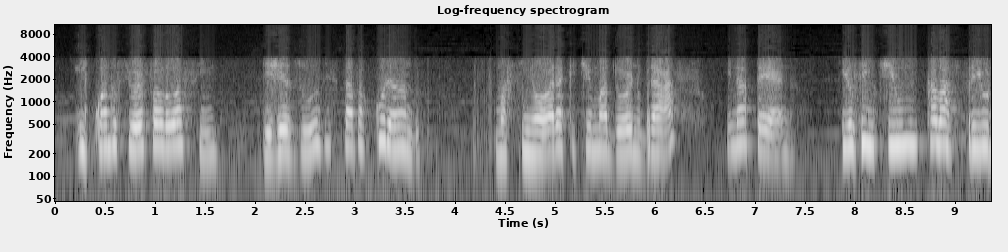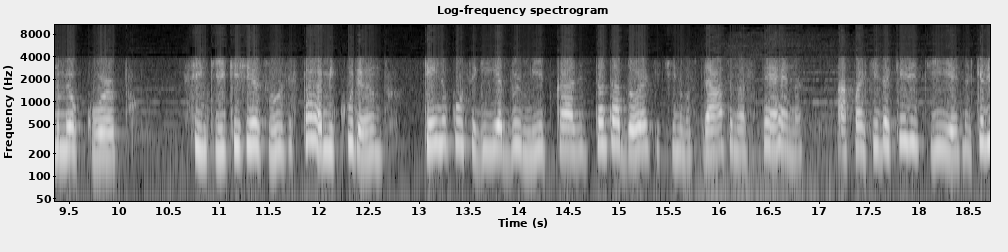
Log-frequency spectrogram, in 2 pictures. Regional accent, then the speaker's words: Sabáudia, Paraná, Brazil; Eu sou de Sabáudia

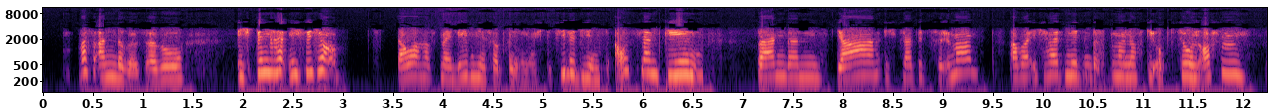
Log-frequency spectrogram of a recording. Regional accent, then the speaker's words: Germany; now in United States; Also ich bin Deutsche, lebe in den USA

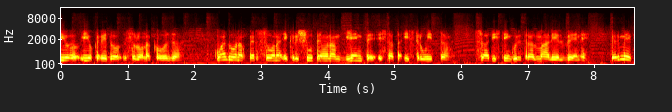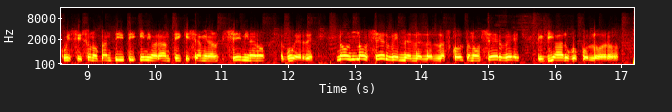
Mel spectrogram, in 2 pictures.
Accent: Morocco; Italian is a second language; now in Italy; Vengo dal Marocco, non ho mai visitato un paese arabo

